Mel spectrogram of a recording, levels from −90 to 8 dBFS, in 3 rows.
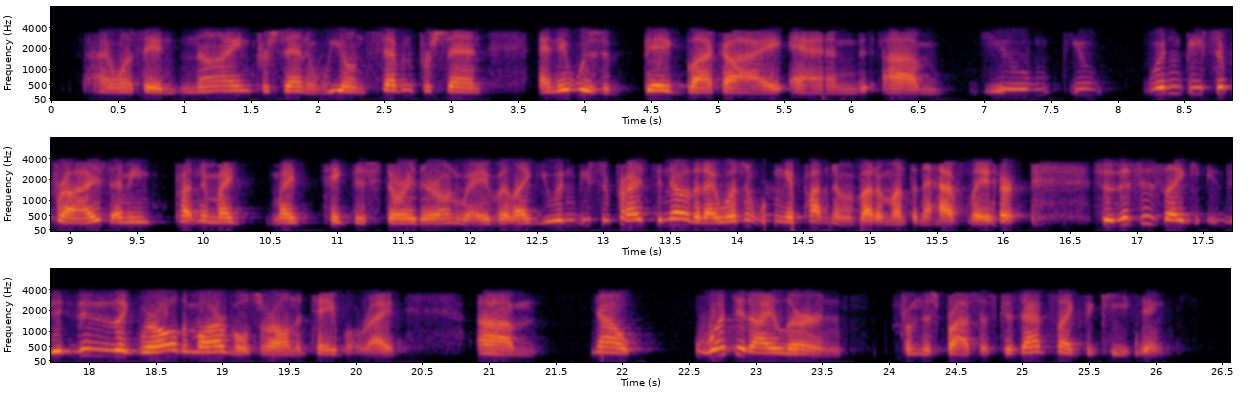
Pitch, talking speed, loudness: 155 Hz, 200 wpm, -25 LUFS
